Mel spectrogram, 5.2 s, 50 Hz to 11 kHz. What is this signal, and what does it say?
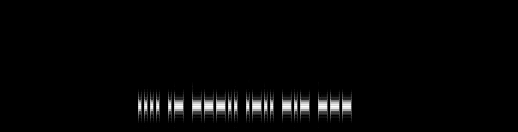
Morse code, heard as a keyed tone, about 40 wpm, 700 Hz. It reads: HA8LKO
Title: DXCC-100 Call Signs - 6 Characters - 40wpm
